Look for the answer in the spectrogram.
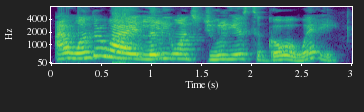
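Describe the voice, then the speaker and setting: A woman reading a children's story aloud, expressive and emphatic, with deliberate phrasing. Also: high-pitched.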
